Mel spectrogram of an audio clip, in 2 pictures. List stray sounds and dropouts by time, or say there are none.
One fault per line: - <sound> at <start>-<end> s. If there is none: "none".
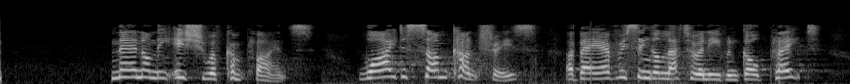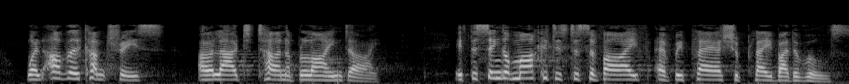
none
